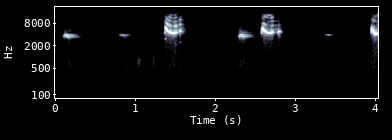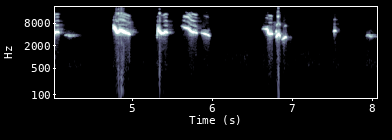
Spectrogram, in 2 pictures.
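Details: White-eye lure call used to get birds singing quickly: a loose series of high, thin chirps, each sliding downward, spaced irregularly with quiet single notes between them. No other sounds.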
